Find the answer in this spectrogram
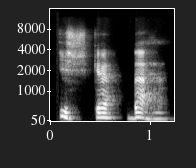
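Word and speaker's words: uisce beatha: Ishka being the Irish for water, and Baha being the Irish for life. For so life water, sure. The water of life. So yeah. Phonetically, whiskey is Ishka Baha.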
